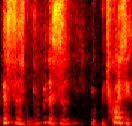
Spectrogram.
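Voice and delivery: high, sputtering mock indignation; pissed off. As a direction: stammer it out, imitating an offended man. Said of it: "he was pissed".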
